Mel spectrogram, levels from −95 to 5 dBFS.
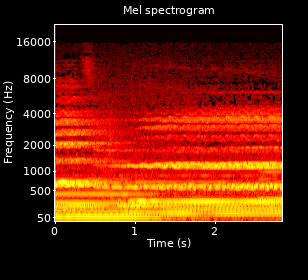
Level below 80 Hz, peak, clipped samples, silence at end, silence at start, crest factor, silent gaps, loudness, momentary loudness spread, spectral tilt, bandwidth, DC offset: -30 dBFS; -6 dBFS; under 0.1%; 0 s; 0 s; 14 dB; none; -21 LUFS; 4 LU; -7.5 dB/octave; 11.5 kHz; under 0.1%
